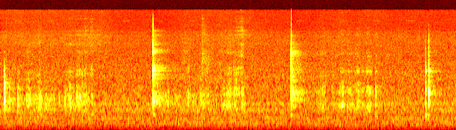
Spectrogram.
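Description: Steamed milk being poured from a stainless steel pitcher into a ceramic cup during latte art: soft pouring and scraping sounds broken by four sharp clicks about two seconds apart.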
